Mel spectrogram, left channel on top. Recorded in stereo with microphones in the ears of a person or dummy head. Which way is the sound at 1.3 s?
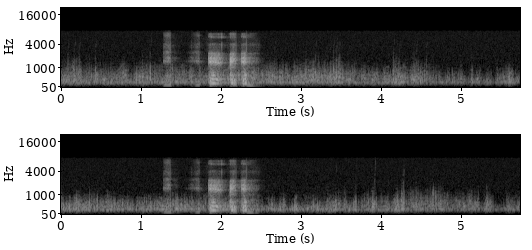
5° left (ahead or behind).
